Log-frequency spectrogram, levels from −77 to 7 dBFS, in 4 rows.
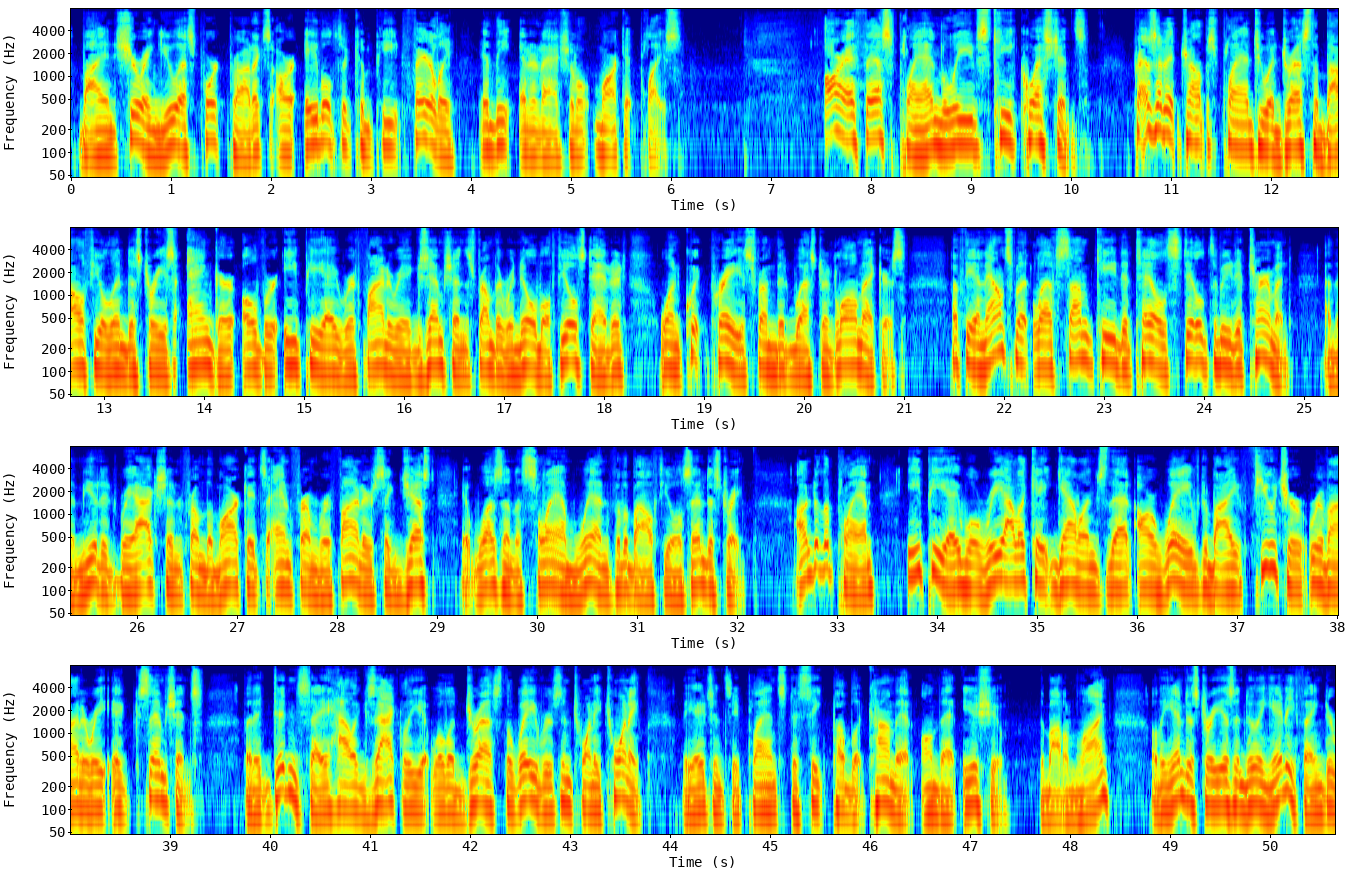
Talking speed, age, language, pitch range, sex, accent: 145 wpm, 50-69, English, 95-120 Hz, male, American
